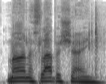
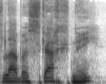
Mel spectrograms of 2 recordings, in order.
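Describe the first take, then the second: First: The name is said the Australian way. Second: The name is said the South African way. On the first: "your man who plays for Australia in the cricket" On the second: "Which is like if the Saffas were doing it"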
